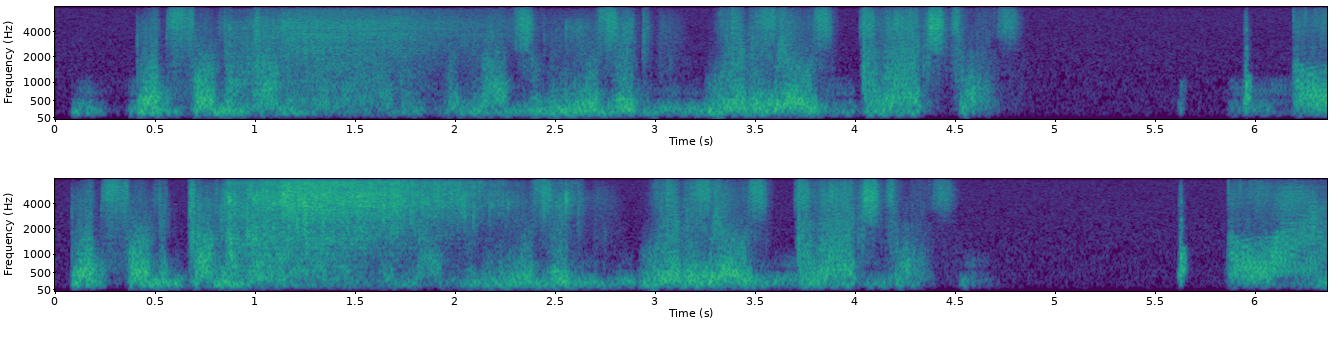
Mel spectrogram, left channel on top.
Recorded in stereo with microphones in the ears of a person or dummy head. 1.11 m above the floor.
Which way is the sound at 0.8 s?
40° right (ahead or behind).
